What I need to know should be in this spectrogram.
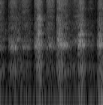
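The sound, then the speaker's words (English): Fire breath, a rapid and forceful rhythmic breathing exercise: about five quick, breathy huffs in even succession. Each exhale is airy and pulsing, with no speech over it. “Fire breath”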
